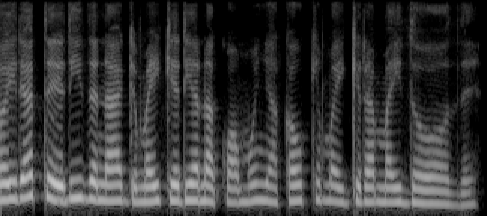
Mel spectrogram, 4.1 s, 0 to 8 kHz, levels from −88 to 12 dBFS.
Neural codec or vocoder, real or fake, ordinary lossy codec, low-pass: codec, 16 kHz, 1 kbps, X-Codec, HuBERT features, trained on LibriSpeech; fake; none; none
